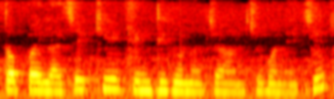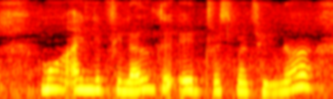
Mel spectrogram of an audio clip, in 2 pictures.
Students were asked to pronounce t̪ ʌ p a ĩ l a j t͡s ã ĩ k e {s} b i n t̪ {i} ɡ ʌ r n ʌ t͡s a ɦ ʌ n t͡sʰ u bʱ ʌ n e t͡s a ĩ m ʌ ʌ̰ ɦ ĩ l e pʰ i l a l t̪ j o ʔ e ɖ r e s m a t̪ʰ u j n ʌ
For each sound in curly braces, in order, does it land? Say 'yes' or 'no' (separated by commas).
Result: no, yes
